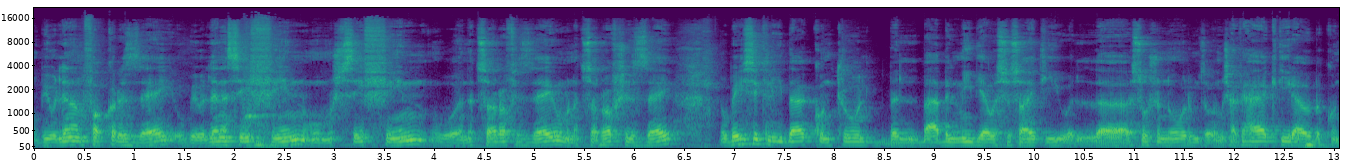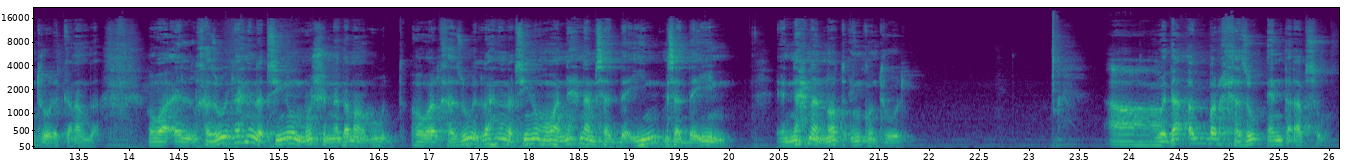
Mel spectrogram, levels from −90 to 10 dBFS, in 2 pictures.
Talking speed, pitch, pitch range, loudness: 140 wpm, 100 Hz, 95-110 Hz, -19 LUFS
